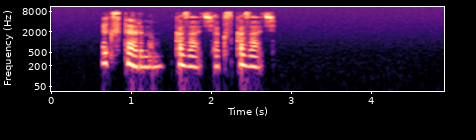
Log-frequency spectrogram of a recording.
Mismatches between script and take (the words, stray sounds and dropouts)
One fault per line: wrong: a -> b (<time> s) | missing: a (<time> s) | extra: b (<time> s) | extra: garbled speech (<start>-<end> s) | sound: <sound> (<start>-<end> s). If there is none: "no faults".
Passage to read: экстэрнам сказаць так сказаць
no faults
